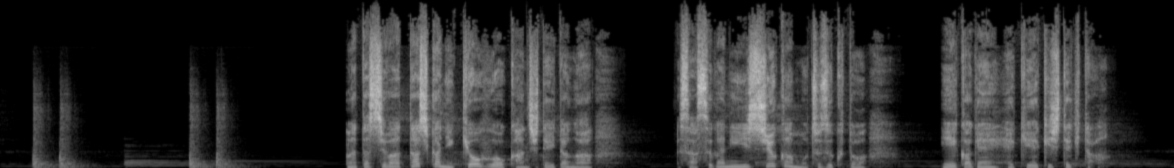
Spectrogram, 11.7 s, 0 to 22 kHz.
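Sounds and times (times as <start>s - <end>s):
knocking on a front door: 0.3s - 1.0s, 1.9s - 2.5s
speech: 3.5s - 6.2s, 6.8s - 11.1s.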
